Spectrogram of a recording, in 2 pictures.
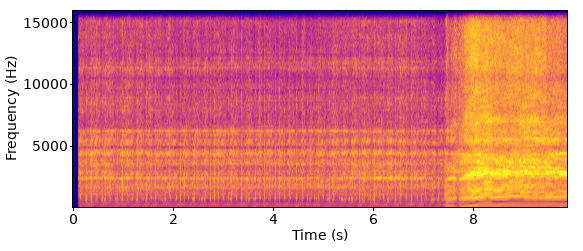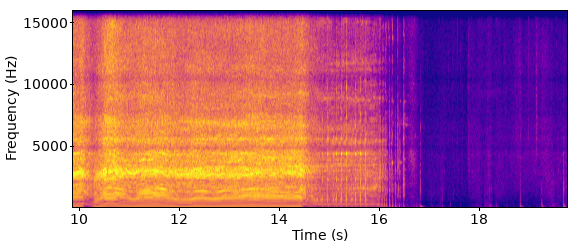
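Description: Two-stroke chainsaw idling, then run up to full throttle for about seven seconds as it cuts into the base of a tree trunk, its engine pitch sagging and recovering under load with a brief dip about halfway. It drops back to idle and is shut off shortly before the end.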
